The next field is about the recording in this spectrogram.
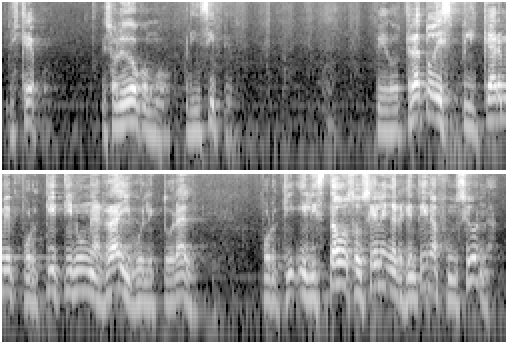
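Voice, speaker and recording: A man giving unscripted analysis as a panelist, explaining deliberately and repeating points for emphasis. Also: medium pitch, expressive. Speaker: political panelist.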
